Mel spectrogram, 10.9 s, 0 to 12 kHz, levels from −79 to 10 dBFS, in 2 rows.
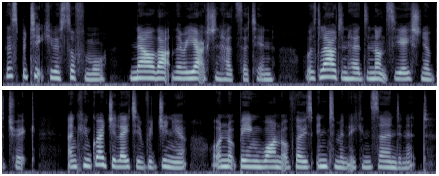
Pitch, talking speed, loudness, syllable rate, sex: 210 Hz, 170 wpm, -20 LUFS, 5.8 syllables/s, female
